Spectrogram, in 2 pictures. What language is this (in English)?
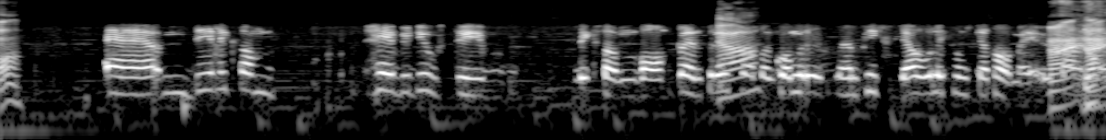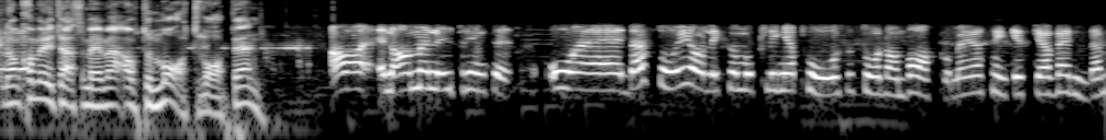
Swedish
